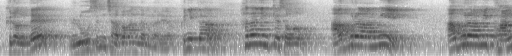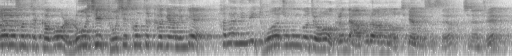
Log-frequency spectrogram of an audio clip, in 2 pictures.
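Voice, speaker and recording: Lively male preacher, high and very expressive voice, heard from a distance in a booming room; good for a humorous sermon. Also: a little fast, very echoey, slight background noise. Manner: animated, joking, asks the congregation questions. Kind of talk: lively sermon with acted-out quotes.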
